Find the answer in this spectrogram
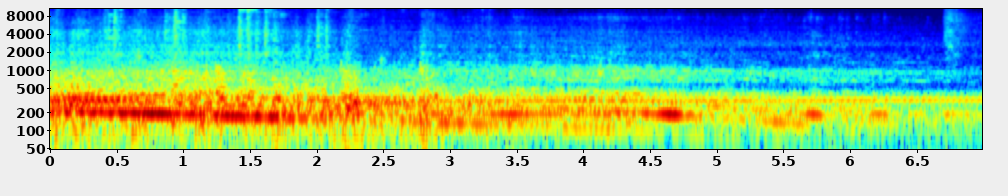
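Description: Electric multiple unit (EMU) local train running past close by, its wheels clattering over the rail joints. The noise dies away over the next few seconds, leaving a steady low hum.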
